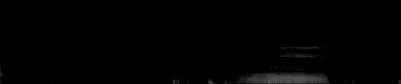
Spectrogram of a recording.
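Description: A ranch cow with a newborn calf gives one long, loud, resonant moo after a couple of soft rustles. The call sits fairly close in a quiet outdoor setting, and no talk is heard.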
